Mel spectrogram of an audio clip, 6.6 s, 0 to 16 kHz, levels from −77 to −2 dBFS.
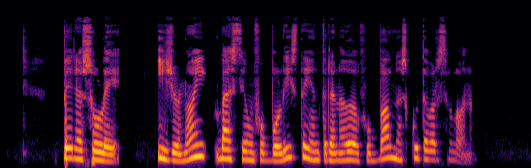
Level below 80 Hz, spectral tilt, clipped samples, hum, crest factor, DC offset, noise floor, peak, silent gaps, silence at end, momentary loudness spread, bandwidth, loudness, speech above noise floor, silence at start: -58 dBFS; -5.5 dB/octave; under 0.1%; none; 20 dB; under 0.1%; -67 dBFS; 0 dBFS; none; 0.75 s; 9 LU; 11 kHz; -19 LUFS; 49 dB; 0.3 s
